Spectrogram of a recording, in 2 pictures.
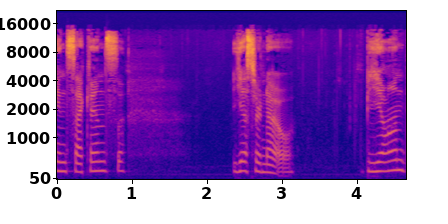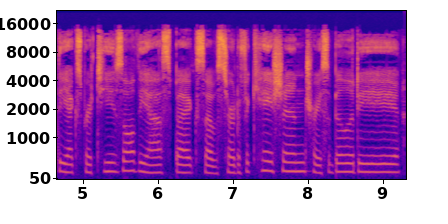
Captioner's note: speaking French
